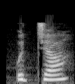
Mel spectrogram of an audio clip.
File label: "ucha", Punjabi; ਉੱਚਾ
